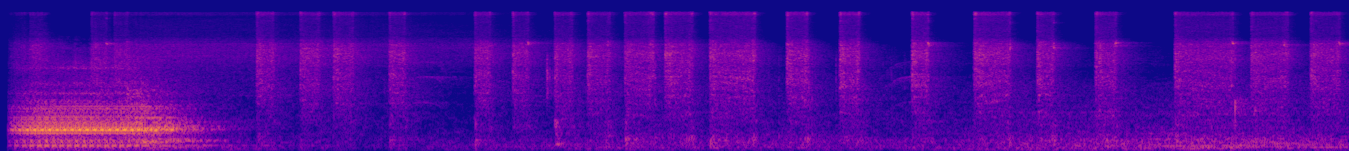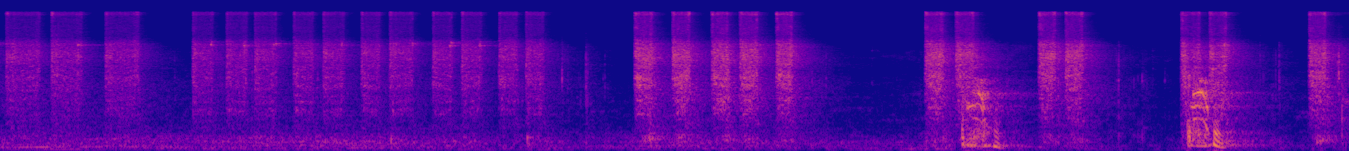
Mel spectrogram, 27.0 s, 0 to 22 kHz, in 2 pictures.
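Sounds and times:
paint spray gun hissing: 0:00.1 - 0:11.2, 0:11.8 - 0:19.0.

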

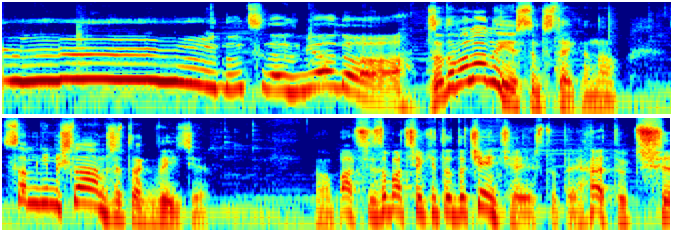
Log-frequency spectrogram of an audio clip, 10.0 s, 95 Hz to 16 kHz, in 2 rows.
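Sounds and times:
man mock howling: 0:00.0 - 0:03.0.

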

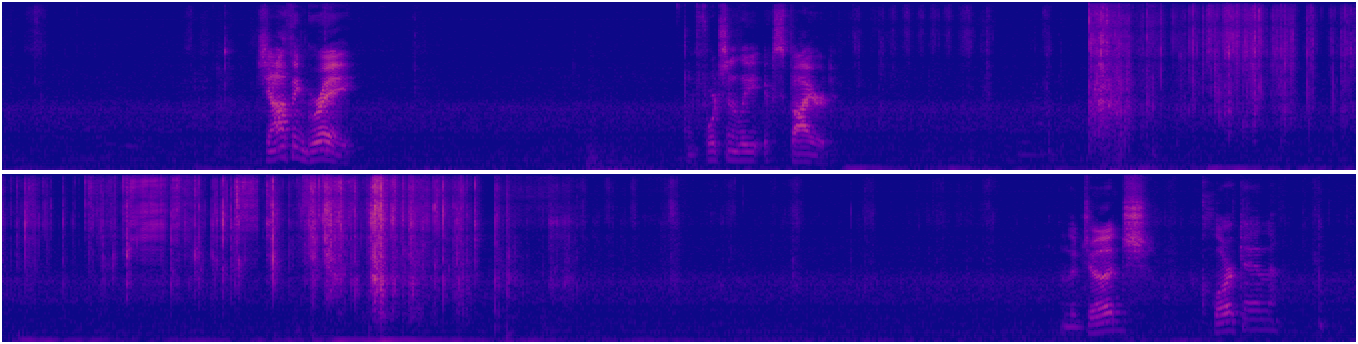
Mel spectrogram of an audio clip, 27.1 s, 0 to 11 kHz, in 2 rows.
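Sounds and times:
foil wrapper tearing and crinkling: 0:10.9 - 0:18.6.

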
